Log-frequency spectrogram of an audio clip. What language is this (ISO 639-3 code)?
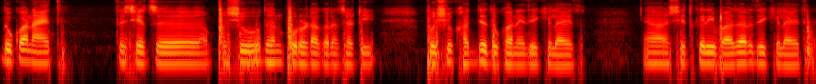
mar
